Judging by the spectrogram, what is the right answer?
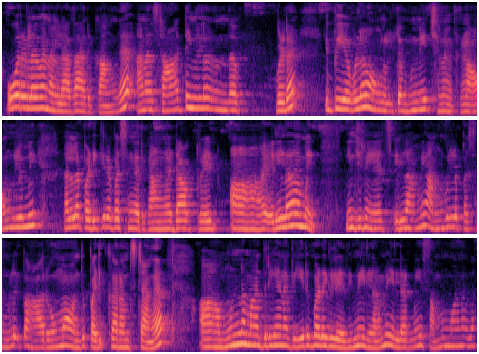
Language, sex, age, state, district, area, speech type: Tamil, female, 18-30, Tamil Nadu, Kanchipuram, urban, spontaneous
